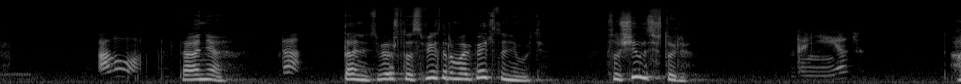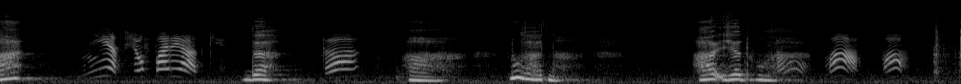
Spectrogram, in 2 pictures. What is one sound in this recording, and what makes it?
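An older woman talks into a phone with animation, close by.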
